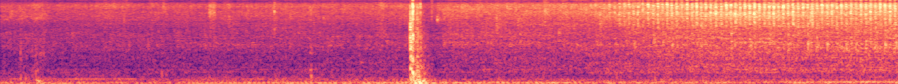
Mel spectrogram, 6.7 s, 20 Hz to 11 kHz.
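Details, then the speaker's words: Chevy Cruze/Buick Encore 1.4L with codes P0106/P0131/P0171/P1101 and check engine light: warm engine idles very rough, choppy whoop-whoop pulsing, vibration, needle fluctuating, getting worse; failed PCV valve in valve cover. "It doesn't sound normal. It's whoop, whoop, whoop, whoop, whoop, whoop, whoop. Very rough idle."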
